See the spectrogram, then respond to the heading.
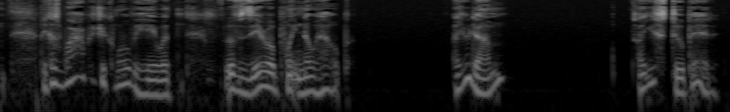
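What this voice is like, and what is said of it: Natural accent slipping out. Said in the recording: “Y'all just heard my accent. ... it comes out randomly.”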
